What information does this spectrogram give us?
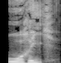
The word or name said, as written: ordrig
